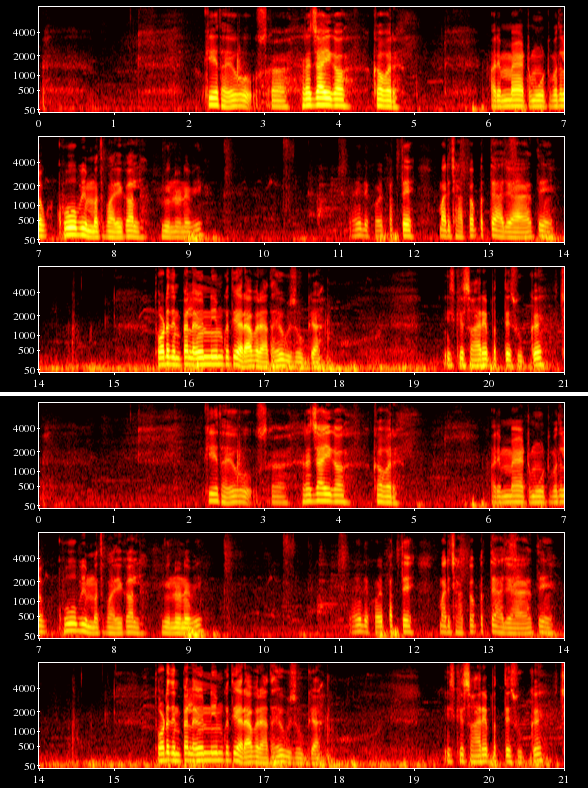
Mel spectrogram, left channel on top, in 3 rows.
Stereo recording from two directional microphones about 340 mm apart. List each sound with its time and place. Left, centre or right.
1.3 s speech: centre
5.9 s speech: centre
8.9 s speech: centre
11.1 s speech: centre
11.4 s speech: right
11.8 s speech: centre
15.1 s speech: centre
